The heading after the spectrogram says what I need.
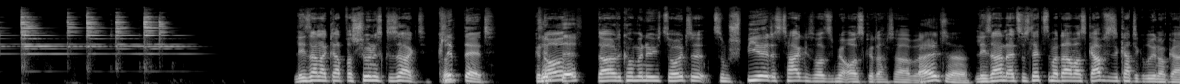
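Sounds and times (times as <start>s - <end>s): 
small bell ringing: 0.0s - 2.2s
speech: 2.9s - 11.7s.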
